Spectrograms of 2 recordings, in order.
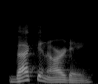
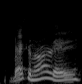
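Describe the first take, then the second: First: Said in the usual way. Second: Put-on pitched way up, teasing old-timer tone; high mock old-timer. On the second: Shown as a demonstration.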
